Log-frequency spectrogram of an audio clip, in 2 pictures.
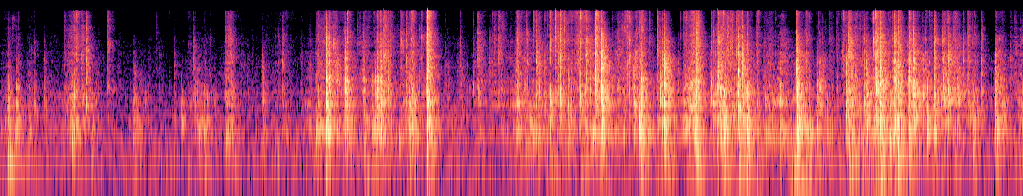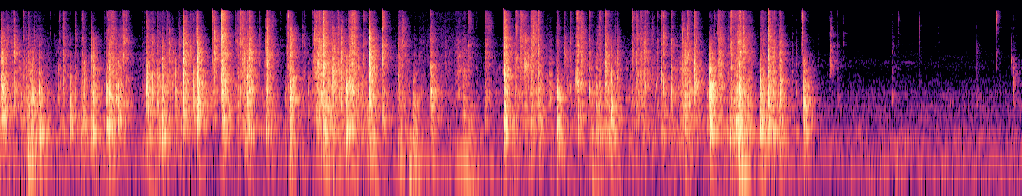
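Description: Dense, rapid crackling and clicking of perfume packaging being handled and opened by hand, starting about three seconds in and stopping shortly before the end.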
